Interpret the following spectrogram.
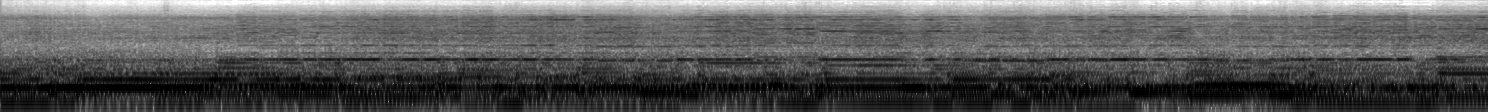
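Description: Live instrumental rock band playing loudly: amplified electric guitars hold long chords that change every couple of seconds, with no clear drumbeat.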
